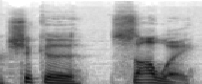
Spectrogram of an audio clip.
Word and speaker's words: Chickasaw: Is that Chickasaw or Chicka Sawe? Chickasawe. Chickasawe Ranger District. Believe that's how you say it.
